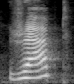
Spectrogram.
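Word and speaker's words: wrapped: हैं उसकी मालकिन से रैप्ड इन a blanket W silent है इसमें रैप्ड इन अ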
